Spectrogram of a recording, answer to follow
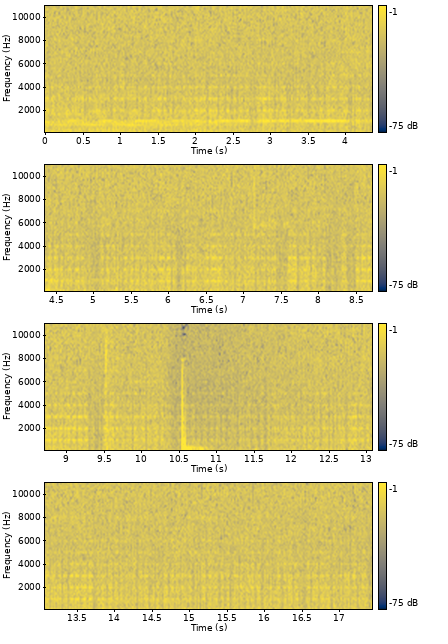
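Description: The karaoke backing track's last notes fading out over the first few seconds, leaving a steady background hiss with a faint steady high tone. Two dull thumps cut through it, a small one about four seconds in and a louder one about ten seconds in.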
